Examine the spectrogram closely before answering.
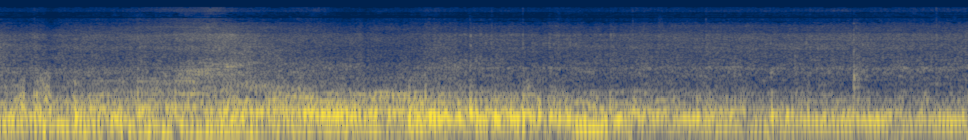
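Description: Motorcycle engine running at low speed, a steady low rumble heard from the rider's seat while riding over a rough, muddy dirt road.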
